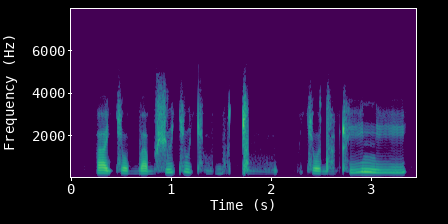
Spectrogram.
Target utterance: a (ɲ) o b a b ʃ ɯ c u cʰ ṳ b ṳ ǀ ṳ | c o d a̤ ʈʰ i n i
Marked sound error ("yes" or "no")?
yes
